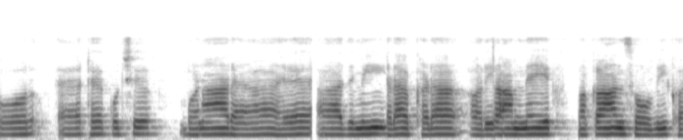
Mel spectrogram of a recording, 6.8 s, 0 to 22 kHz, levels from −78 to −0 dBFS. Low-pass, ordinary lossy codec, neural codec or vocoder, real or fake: 7.2 kHz; none; codec, 16 kHz in and 24 kHz out, 2.2 kbps, FireRedTTS-2 codec; fake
